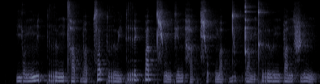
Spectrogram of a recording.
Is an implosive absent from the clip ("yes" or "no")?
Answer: yes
